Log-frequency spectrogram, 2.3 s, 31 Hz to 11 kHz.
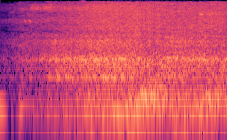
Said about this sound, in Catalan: ens n'anem ara cap a la R3. Cap al Ripollès. Doncs anem Vinga, pugem al tren.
